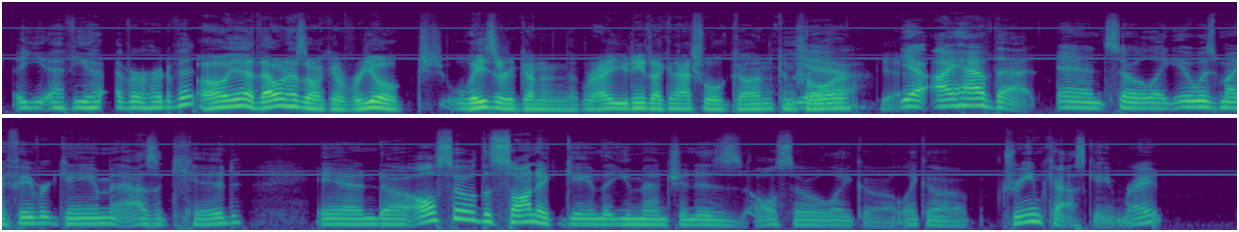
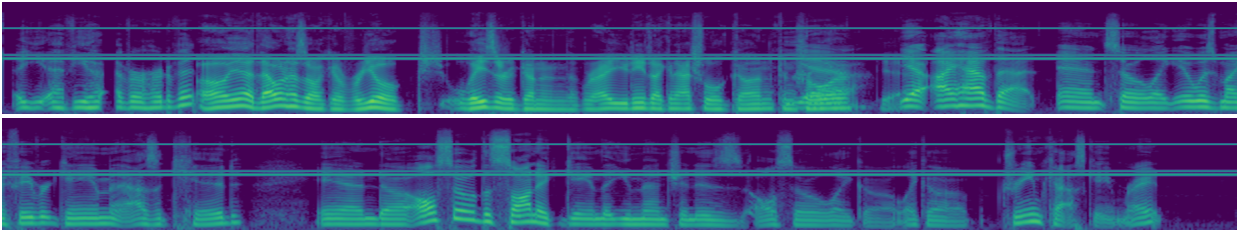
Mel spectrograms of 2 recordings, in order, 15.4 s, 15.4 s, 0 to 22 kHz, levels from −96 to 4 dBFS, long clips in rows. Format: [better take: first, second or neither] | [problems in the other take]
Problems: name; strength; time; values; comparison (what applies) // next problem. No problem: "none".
first | high-pitched whine; loud; throughout; 3 kHz, 6 dB below the speech; faint in the first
